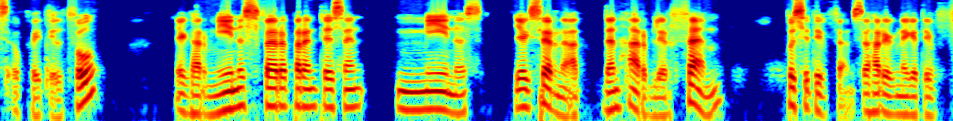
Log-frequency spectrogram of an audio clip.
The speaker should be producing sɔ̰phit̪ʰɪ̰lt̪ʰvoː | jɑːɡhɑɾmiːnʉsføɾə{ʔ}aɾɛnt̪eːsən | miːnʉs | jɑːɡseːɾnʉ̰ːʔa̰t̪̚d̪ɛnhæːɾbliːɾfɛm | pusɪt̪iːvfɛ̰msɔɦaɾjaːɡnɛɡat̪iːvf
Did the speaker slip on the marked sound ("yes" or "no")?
yes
